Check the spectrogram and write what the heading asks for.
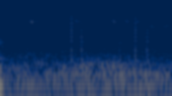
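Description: Small birds chirping in short high notes, with a few light clicks in the second second as the light's control-box knob and buttons are worked.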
